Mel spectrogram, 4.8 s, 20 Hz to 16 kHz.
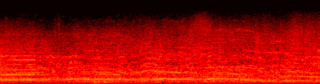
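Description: A rally car sets off on the sixteenth special stage of the first leg of the 1995 Madeira Wine Rally, its engine a steady droning roar that rises and falls in pitch across the run, with a faint voice now and then.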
